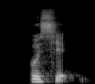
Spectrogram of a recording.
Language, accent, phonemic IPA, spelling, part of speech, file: French, France, /o.sje/, haussier, adjective, LL-Q150 (fra)-haussier.wav
- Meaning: bullish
